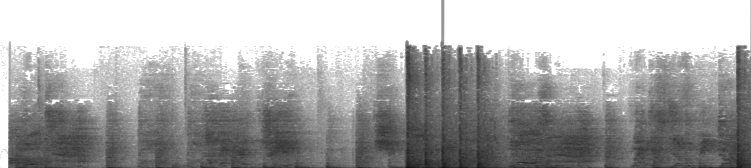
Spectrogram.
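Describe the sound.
A quick burst of loud, sharp knocks on a door, five or six raps close together, with muffled voices and background noise running underneath.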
